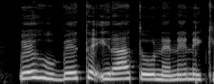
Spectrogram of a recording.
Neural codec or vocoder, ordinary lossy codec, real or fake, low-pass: vocoder, 44.1 kHz, 128 mel bands, Pupu-Vocoder; none; fake; none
